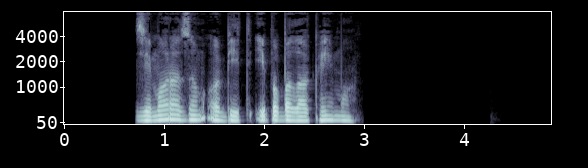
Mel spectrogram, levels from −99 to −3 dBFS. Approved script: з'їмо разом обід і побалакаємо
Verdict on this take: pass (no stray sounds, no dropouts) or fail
pass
